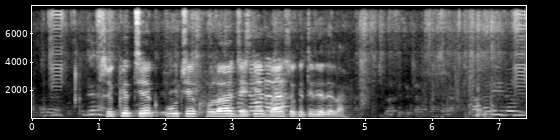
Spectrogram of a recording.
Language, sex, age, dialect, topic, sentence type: Bhojpuri, male, 31-35, Western, banking, statement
